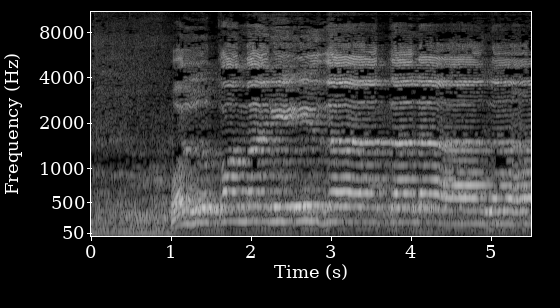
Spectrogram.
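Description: A young man chants in a long, melodic voice through a microphone.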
